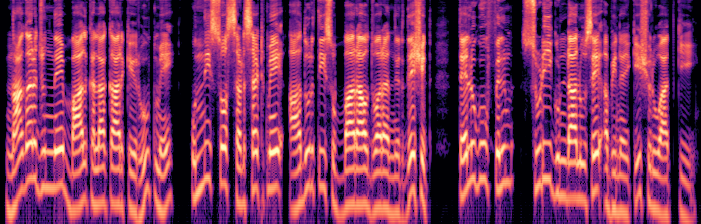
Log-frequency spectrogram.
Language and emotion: Hindi, neutral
